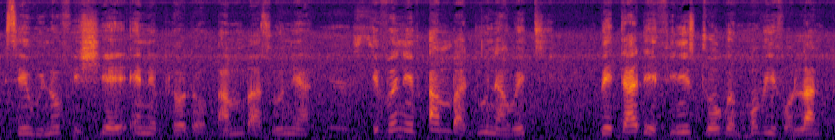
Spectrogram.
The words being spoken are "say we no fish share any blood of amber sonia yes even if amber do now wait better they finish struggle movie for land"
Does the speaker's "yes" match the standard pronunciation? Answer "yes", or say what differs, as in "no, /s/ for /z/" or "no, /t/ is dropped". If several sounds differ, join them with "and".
no, /s/ is dropped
